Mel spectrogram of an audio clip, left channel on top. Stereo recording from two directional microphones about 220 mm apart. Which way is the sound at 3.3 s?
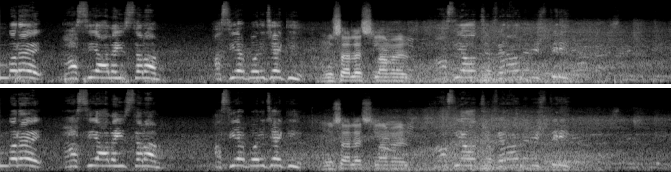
30° left (ahead or behind).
